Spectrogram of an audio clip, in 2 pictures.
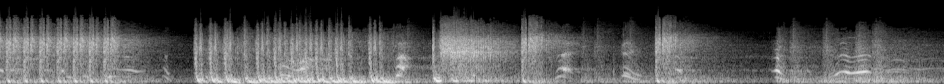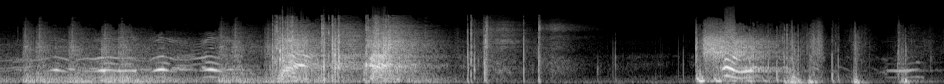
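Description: Punches land with loud thuds and slaps.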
